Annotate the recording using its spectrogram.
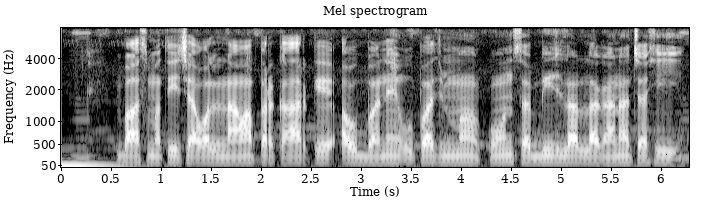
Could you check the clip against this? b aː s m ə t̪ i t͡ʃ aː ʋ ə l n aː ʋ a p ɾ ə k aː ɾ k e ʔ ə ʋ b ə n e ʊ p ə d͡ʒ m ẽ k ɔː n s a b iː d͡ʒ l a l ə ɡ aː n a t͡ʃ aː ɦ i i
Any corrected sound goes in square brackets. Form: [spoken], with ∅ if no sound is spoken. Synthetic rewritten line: b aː s m ə t̪ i t͡ʃ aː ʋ ə l n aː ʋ a p ɾ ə k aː ɾ k e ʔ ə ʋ b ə n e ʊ p ə d͡ʒ m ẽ k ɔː n s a b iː d͡ʒ l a l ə ɡ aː n a t͡ʃ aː ɦ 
